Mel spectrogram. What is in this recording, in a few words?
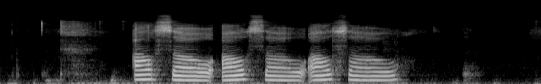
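"also", spoken word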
